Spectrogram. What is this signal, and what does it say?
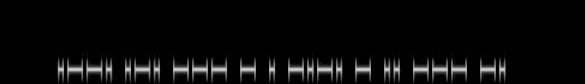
Morse code, heard as a keyed tone, about 25 wpm, 700 Hz. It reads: PROTECTION
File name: 10 Letter Words - First 3 Letters Given - 25wpm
